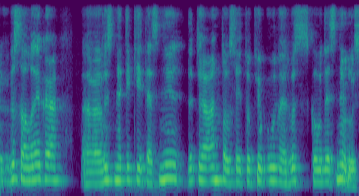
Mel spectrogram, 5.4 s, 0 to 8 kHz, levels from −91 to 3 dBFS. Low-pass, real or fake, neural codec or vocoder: 7.2 kHz; fake; codec, 32 kHz, 1.9 kbps, SNAC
